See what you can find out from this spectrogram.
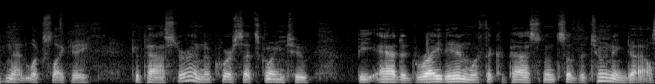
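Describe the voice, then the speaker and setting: A man giving an informal hands-on electronics tutorial in a gravelly, slightly husky voice, posing questions and answering them. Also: medium pitch, dark tone. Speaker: electronics hobbyist presenter.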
